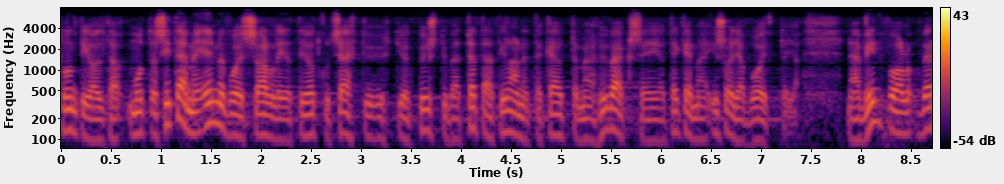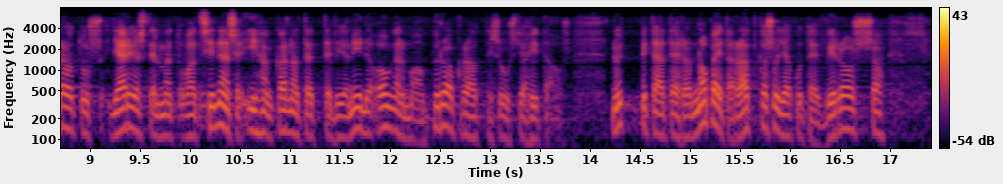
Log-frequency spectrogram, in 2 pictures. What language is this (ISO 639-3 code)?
fin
